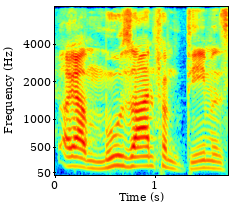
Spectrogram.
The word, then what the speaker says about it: Muzan: Yeah, say it right. It's Muzan.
